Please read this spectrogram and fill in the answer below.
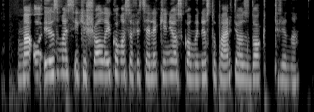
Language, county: Lithuanian, Vilnius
